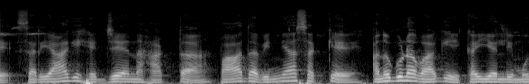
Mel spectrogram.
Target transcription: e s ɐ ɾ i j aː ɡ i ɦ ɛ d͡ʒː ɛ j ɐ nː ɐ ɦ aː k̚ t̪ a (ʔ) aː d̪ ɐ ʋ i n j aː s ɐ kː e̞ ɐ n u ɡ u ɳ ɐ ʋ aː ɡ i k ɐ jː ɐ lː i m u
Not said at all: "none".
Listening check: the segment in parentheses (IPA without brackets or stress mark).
p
